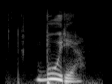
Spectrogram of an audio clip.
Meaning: storm, tempest (also figuratively)
- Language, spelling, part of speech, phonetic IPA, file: Russian, буря, noun, [ˈburʲə], Ru-буря.ogg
